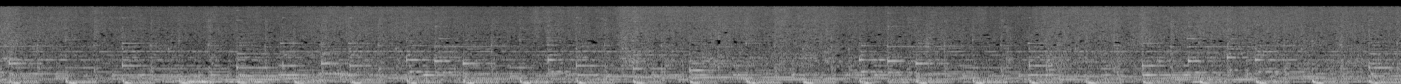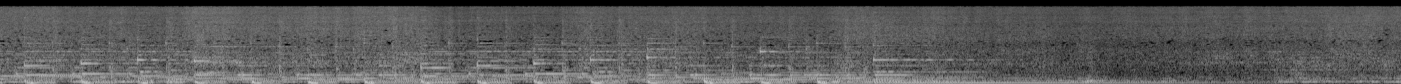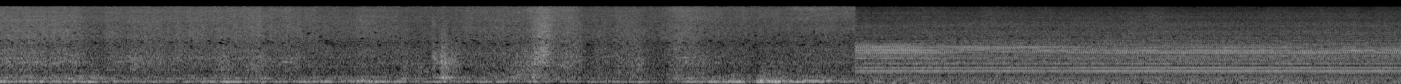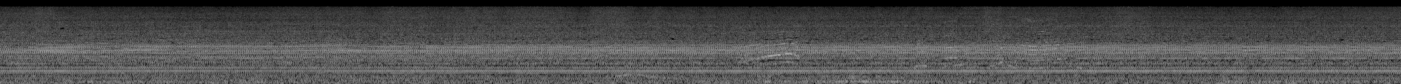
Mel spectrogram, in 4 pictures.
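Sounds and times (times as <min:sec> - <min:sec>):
pressure washer motor whining: 0:00.0 - 0:26.7
pressure washer jet hissing: 0:00.0 - 0:36.9.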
